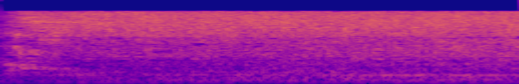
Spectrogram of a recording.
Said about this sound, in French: Bah ouais, là je suis sous la douche donc je peux pas répondre hein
